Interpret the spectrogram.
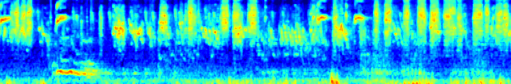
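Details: Parakeet chirping in fast, high, scratchy bursts, with a brief lower warbled note early on and a dull thump midway.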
